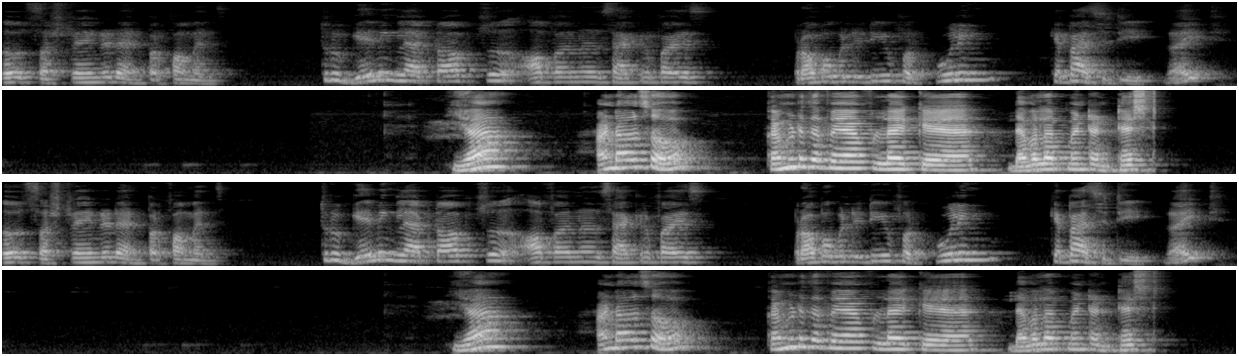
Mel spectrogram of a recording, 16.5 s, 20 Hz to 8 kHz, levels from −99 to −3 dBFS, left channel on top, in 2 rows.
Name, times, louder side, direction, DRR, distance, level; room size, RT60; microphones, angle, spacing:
voice 1, 0.0-1.4 2.1-4.7 5.3-6.7 7.0-8.0, right 2 dB, 65° right, 1.5 m, -36 dB
voice 2, 11.2-11.7 12.2-13.0 13.3-15.9, left 6 dB, 90° left, 0.5 m, -24 dB
10.5 x 5.5 x 5.5 m
head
